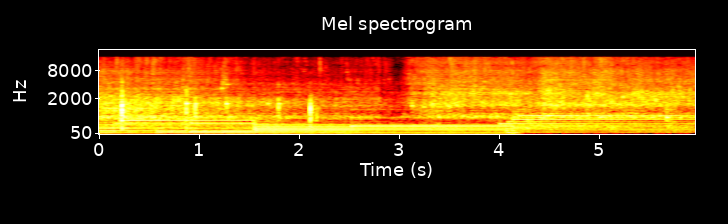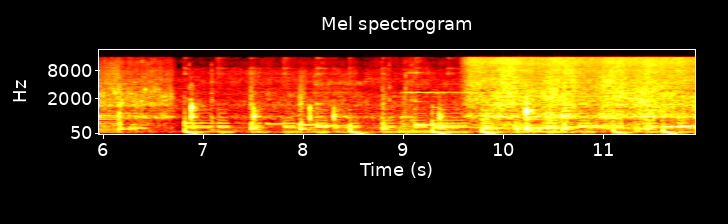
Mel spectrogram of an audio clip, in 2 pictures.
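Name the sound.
frying onion, garlic and ginger paste in oil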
